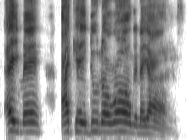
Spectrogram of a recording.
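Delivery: ordinary delivery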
